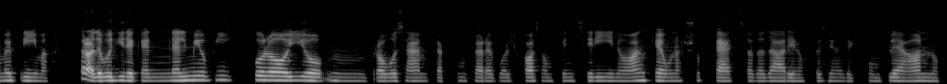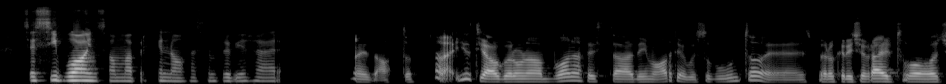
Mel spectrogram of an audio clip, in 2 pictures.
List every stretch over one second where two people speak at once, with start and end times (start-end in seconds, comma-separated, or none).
none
